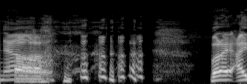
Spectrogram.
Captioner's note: both laugh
